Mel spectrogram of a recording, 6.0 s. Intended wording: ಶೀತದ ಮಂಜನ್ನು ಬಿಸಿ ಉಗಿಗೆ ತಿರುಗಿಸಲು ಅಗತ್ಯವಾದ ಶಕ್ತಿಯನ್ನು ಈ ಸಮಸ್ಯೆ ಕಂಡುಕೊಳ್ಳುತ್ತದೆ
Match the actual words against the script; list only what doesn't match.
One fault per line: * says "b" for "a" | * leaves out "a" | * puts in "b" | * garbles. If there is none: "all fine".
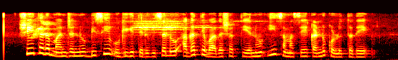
all fine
